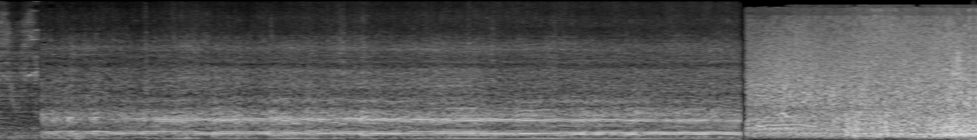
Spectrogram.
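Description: An off-road vehicle engine running at a steady pitch. About seven and a half seconds in, a sudden cut brings in louder quad ATV engines with the splash of water as the quads drive through a river.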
